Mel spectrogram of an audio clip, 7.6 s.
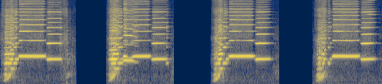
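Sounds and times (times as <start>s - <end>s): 
high harmonica riffs: 0.0s - 1.4s, 2.2s - 3.4s, 4.3s - 5.5s, 6.3s - 7.6s.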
